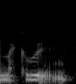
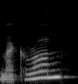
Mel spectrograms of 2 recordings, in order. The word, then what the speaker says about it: macaron: and here we have the tasty macaroon or as I pronounce it macaron not sure so I'm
